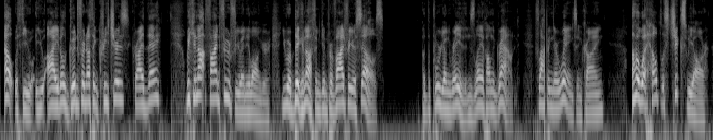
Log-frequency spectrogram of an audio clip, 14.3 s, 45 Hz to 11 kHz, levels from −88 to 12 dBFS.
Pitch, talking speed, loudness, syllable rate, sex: 165 Hz, 200 wpm, -21 LUFS, 5.7 syllables/s, male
